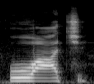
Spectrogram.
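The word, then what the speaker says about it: watch: डब्ल्यू ए टी सी एच इसको पढ़ते हैं वाच। यहां पे टी साइलेंट रहेगा।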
